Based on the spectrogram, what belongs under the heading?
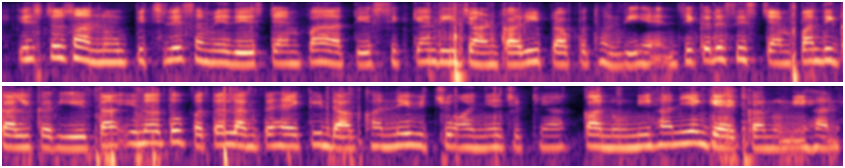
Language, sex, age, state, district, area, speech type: Punjabi, female, 18-30, Punjab, Rupnagar, rural, spontaneous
